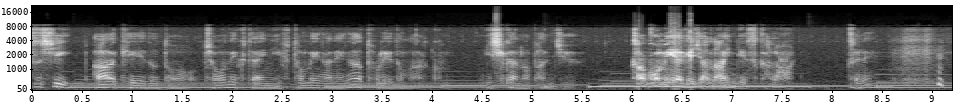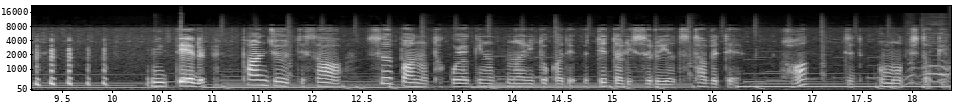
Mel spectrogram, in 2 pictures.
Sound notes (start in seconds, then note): 8.7 laughs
